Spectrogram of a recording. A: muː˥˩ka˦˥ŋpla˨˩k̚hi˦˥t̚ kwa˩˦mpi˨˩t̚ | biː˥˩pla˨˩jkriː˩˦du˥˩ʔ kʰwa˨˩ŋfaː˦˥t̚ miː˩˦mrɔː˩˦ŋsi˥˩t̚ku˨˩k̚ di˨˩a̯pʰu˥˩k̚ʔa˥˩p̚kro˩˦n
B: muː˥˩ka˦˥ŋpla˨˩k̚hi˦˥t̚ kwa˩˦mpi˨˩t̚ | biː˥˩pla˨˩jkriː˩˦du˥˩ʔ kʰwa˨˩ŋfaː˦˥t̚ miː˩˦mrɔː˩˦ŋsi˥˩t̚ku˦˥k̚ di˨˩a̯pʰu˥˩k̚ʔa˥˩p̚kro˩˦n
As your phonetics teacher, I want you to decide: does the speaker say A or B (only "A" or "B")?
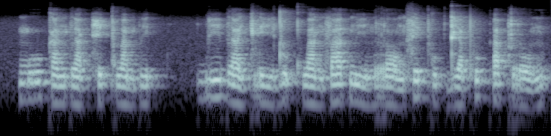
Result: A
